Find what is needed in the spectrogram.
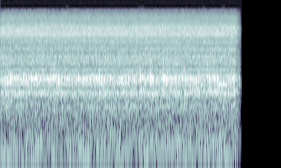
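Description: Faint steady hiss of room noise, with no distinct sound in it, cutting off to complete silence about three and a half seconds in.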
